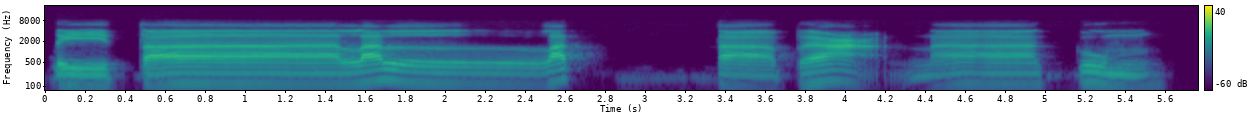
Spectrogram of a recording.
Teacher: Na'lamu ain ya, na'lamu qitalalat tak fathah alif mat tabi'i 2 harokat, fathah tanwin bertemu dengan huruf lam idgham bila gunnah masuk dengan tidak mendengung, yaitu tanwin langsung masuk ke huruf lam ditandai lamnya ada tasdidnya, lamnya dibaca double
